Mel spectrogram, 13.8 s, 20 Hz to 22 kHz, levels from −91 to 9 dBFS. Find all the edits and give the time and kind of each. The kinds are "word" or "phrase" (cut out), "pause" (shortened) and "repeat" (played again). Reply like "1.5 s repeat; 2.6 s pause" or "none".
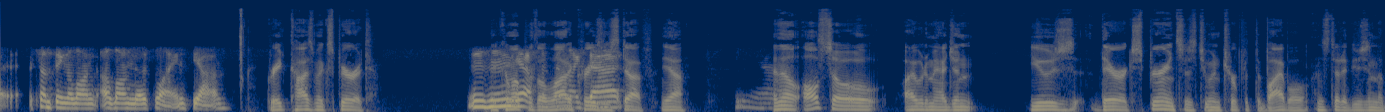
none

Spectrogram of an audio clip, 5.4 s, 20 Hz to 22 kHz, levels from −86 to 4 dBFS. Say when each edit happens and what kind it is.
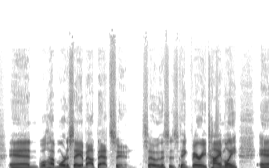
3.6 s word

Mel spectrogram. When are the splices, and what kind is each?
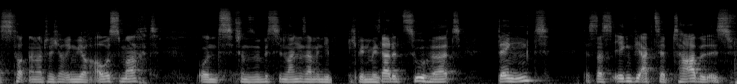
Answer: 2.4 s phrase; 3.3 s phrase; 3.8 s phrase

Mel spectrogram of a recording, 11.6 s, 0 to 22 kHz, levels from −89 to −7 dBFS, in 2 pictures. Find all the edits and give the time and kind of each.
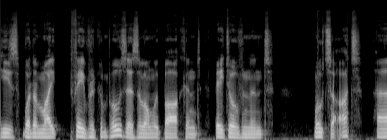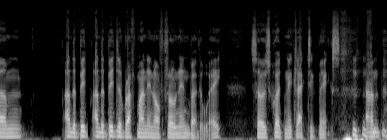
1.1 s word; 3.1 s pause; 7.1 s repeat

